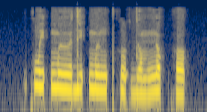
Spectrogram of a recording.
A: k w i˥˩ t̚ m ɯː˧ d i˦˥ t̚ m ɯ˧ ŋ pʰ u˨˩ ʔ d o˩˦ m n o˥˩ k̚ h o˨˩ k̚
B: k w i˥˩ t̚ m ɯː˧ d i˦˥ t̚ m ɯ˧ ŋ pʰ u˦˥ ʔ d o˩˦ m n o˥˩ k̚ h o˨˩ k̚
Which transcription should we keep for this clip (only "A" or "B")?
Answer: A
